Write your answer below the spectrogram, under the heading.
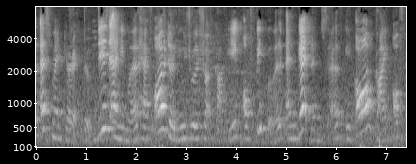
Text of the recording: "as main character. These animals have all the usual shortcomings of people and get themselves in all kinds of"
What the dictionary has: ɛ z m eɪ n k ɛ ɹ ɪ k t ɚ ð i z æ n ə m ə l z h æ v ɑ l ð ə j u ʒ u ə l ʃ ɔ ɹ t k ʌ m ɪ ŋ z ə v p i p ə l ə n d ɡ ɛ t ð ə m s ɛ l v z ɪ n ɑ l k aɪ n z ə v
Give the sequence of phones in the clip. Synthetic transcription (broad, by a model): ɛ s m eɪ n k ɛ ɹ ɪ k t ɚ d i s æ n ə m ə l h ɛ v ɑ l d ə j u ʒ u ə l ʃ ɔ t k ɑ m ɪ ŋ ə f p i p ə l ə n ɡ ɛ t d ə m s ɛ l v ɪ n ɑ l k aɪ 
